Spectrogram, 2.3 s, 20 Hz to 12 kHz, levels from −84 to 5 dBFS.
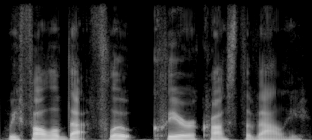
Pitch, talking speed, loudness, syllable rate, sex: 100 Hz, 205 wpm, -19 LUFS, 5.7 syllables/s, male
